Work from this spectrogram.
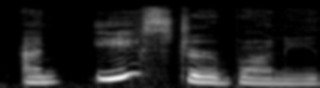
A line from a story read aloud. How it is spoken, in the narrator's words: the dolls all cried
